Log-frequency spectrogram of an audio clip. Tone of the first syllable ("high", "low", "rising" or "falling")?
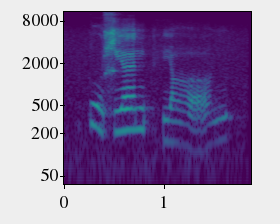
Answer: falling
